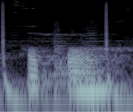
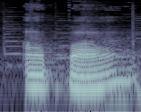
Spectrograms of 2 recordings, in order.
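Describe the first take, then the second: First: Both vowels are pronounced as a rounded o. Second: Both vowels are pronounced as an open a. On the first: This is the Javanese reading. "A itu dibaca O" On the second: This is the Indonesian reading. "Apa Indonesia"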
